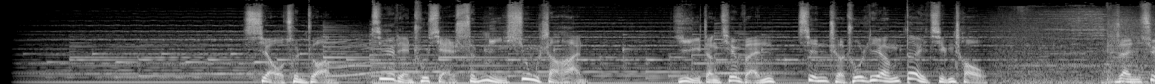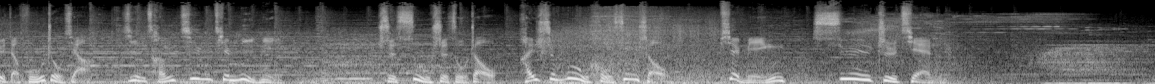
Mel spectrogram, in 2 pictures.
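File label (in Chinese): 男 预告 电影预告 神秘大气, 普通话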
